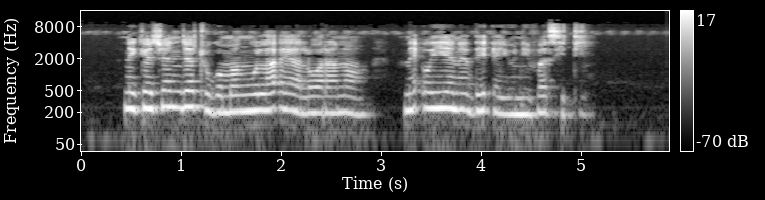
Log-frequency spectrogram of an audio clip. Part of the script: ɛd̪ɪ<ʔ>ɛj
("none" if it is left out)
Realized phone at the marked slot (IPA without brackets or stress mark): ʔ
